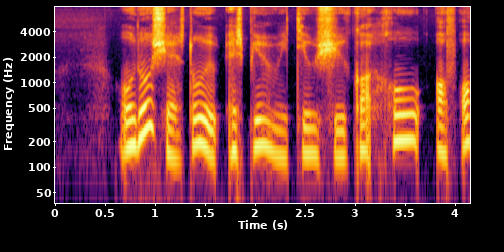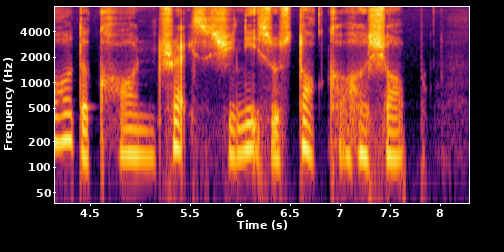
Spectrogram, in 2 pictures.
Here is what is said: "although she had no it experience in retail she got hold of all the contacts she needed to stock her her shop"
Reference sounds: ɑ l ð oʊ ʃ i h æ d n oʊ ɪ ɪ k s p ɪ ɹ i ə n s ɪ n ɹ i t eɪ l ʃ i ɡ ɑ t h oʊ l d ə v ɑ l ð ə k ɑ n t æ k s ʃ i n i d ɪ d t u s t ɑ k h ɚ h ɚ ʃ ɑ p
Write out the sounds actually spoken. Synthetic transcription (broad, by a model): ɑ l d oʊ ʃ i h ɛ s n oʊ ɪ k s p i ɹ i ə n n w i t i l ʃ i ɡ ɑ t h oʊ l ə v ɑ l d ə k ɑ n t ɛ k s ʃ i n i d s t u s t ɑ k h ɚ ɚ ʃ ɑ p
